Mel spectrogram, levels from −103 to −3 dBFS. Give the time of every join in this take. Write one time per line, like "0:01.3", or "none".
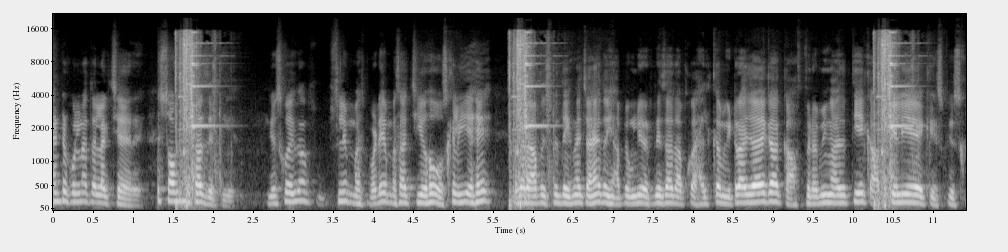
0:01.4
0:05.6
0:10.4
